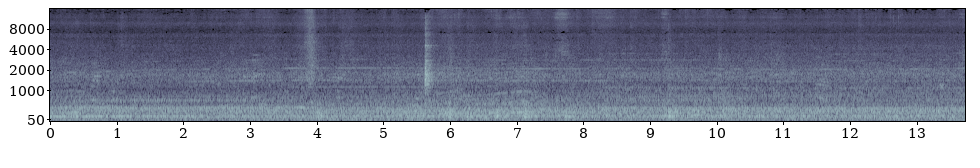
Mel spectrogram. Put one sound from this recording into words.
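A bus engine hums steadily while the bus drives along.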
